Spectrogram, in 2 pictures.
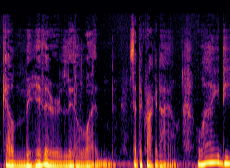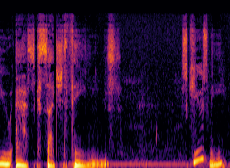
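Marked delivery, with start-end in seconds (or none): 0.1-2.2 slow, low crocodile voice; luring crocodile. Acted. Crocodile lures the little elephant closer, low and slow. 3.9-7.0 very slow, drawn-out crocodile question. Acted. Crocodile questions the little elephant, drawling slowly. 8.2-9.1 put-on small, soft, higher elephant's child; very polite. Elephant's child addresses the crocodile, softly polite. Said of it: "said the elephant's child most politely".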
